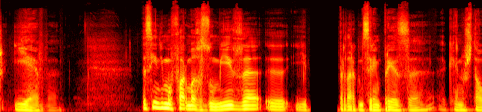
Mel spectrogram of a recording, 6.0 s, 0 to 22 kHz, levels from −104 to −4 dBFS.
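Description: At 3.87 s the speech cuts out in mid-flow and stays silent until 4.23 s, a gap of about 340 ms. This is a playback stall, likely caused by the player running short of buffered data or its output thread being held up. What separates it from a packet-loss dropout is that the speech simply stops for a noticeable time, rather than leaving a concealed, smeared hole.

From 4.23 s to 4.91 s the player works off the delay with a time-compressed catch-up. It removes short slices of the signal and cross-fades over the joins, so the speech runs at 1.5 times normal speed. Unlike a plain resampling speed-up, the pitch does not rise and the voice does not turn chipmunk-like. The speech sounds hurried at its normal pitch.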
